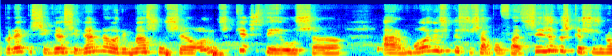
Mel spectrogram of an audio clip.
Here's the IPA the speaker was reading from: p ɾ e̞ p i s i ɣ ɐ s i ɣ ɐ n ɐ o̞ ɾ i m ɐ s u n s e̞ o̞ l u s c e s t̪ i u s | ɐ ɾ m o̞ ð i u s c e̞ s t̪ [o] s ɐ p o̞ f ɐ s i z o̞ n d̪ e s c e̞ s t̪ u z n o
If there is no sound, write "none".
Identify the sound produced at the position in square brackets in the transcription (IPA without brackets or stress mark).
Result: u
